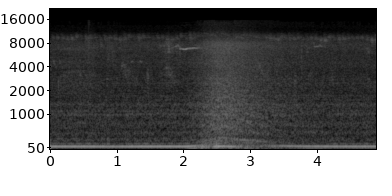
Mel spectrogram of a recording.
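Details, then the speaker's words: 2005 Chevrolet Silverado after new parts fixing weak spark on cylinders 1 and 2 misfire: smooth even idle with one quick throttle blip, no misfire; normal idle after repair. "start it right up and i can already tell you it's running nice and smooth super smooth i don't feel any misfires at all"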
